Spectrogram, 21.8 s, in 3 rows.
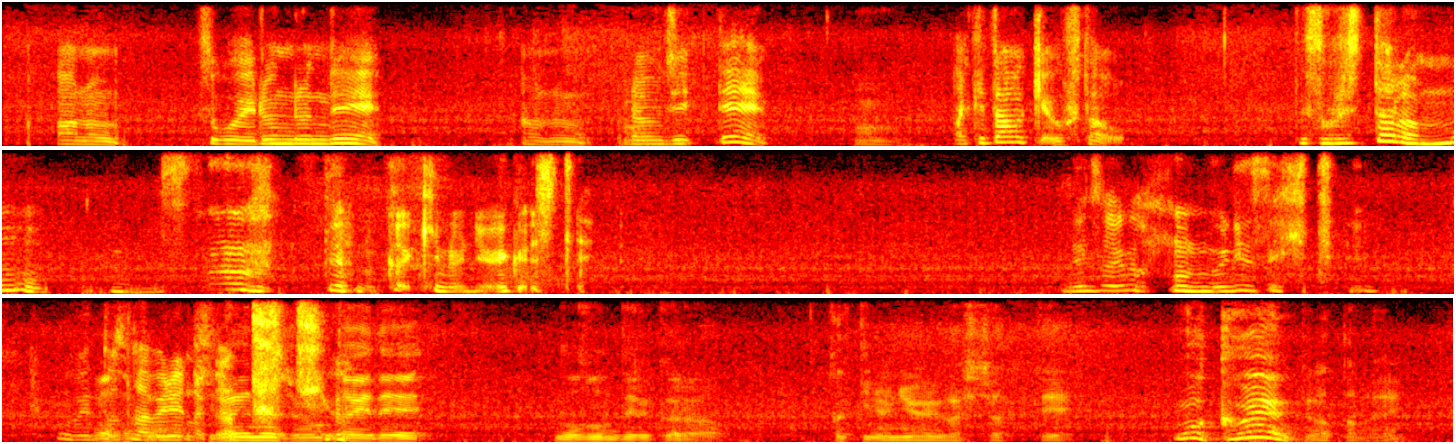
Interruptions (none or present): present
